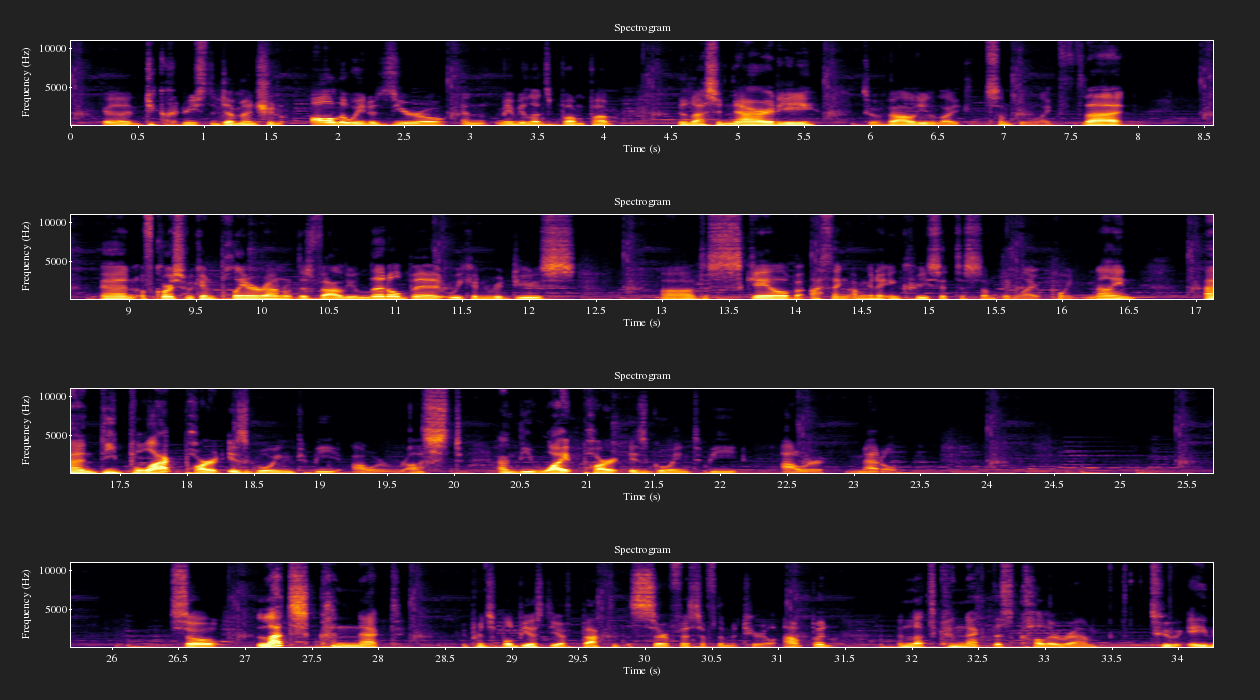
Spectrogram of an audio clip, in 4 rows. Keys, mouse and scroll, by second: 0.5 click, 3.5 click, 3.7 click, 4.8 click, 6.1 click, 6.7 click, 7.4-8.0 middle drag, 8.8 middle click, 9.4 scroll up 1, 9.7-10.3 middle drag, 11.2 click, 11.7 click, 12.4 click, 13.7 click, 13.8 click, 14.2 click, 15.0 click, 16.0-16.3 middle drag, 16.3-17.2 scroll down 2, 17.2 middle click, 17.6-17.9 scroll up 2, 18.0 middle click, 22.1 middle drag, 24.0-25.8 scroll down 1, 25.8-26.5 scroll down 1, 27.7-28.3 shift+middle drag, 29.2-29.6 drag, 30.5 shift+middle click, 31.8 click, 32.2 g, 33.0 click, 33.4 shift+a.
